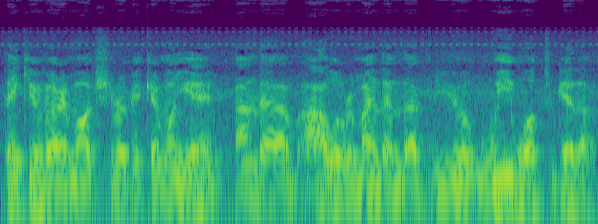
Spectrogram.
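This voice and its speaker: A man hosting a conversational radio interview, halting and repeating himself as he asks questions. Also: fairly low pitch. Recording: dull, faintly noisy line.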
